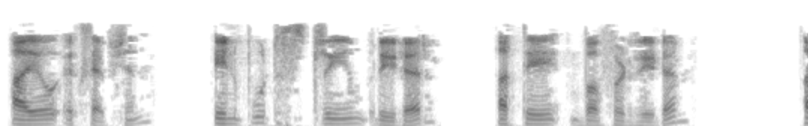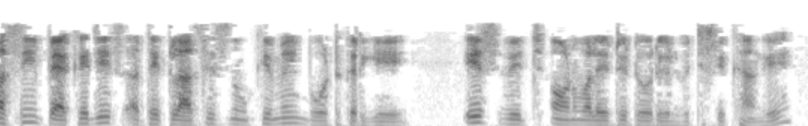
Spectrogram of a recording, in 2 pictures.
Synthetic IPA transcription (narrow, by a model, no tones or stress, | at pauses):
aːjoːʔɛksɛːpʃən | ɪnpʊʈsʈɾiːmɾiːɖəɾ | ət̪eːbəfʰəɽɾiːɖəɾ | əsĩːpɛːkeːd͡ʒɪzə̰t̪eːklaːsɪznũːkɪmẽːĩːboːʈkəɾiːeː | ɪsʋɪt͡ʃaːʊɳʋaːleːʈɾiːʈoːɾijəlʋɪt͡ʃsɪkʰːãːŋɡeː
